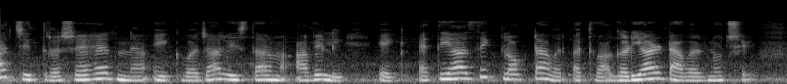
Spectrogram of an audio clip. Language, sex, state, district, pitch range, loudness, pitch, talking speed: Gujarati, female, Gujarat, Valsad, 190-235 Hz, -15 LUFS, 210 Hz, 115 wpm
